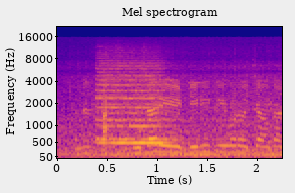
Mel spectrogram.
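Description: A vehicle horn honks once at a steady pitch, starting about half a second in and lasting just under a second.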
